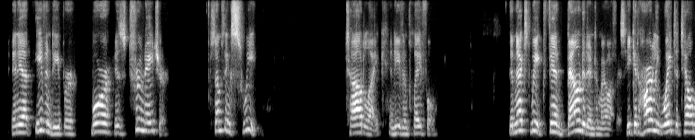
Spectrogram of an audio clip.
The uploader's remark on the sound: This episode features the audio from one of our recent webinar presentations.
